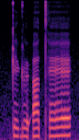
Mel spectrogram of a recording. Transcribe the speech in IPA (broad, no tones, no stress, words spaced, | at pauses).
ʈiɖøʔa t̪ʰɛ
